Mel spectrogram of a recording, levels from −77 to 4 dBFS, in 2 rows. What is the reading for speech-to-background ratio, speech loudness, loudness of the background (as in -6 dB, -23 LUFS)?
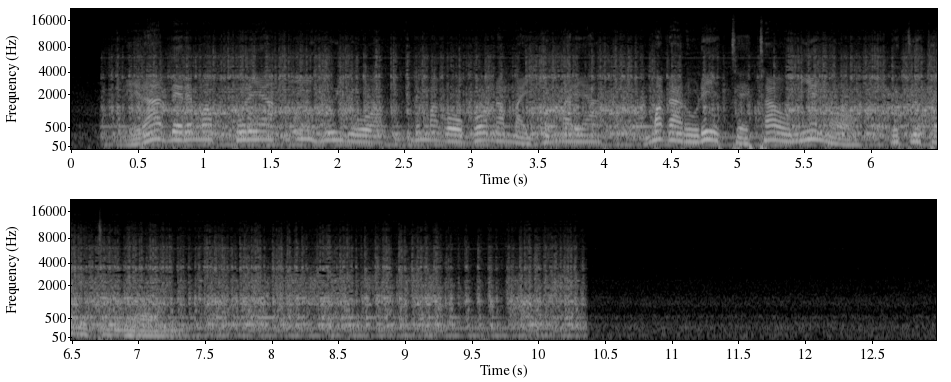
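1.0 dB, -29.0 LUFS, -30.0 LUFS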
